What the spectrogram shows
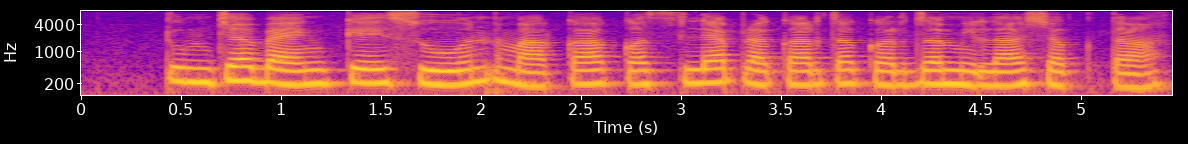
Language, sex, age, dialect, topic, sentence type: Marathi, female, 25-30, Southern Konkan, banking, question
